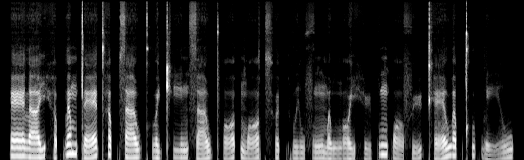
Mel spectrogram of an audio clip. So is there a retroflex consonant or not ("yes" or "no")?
no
